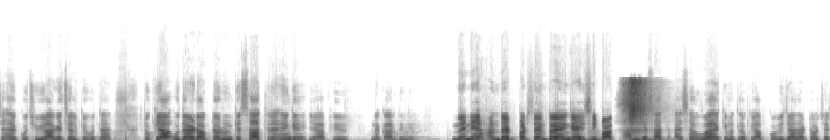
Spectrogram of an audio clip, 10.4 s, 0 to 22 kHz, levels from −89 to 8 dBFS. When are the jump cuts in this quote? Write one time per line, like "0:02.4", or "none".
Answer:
0:07.8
